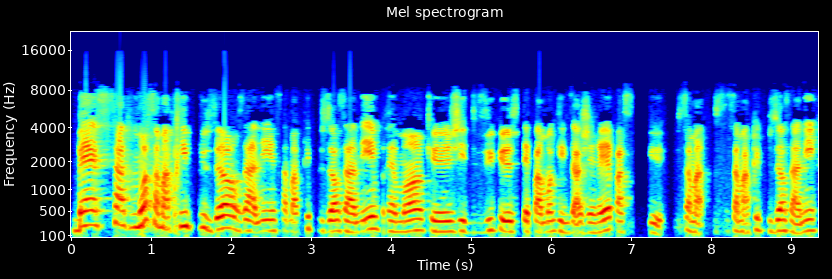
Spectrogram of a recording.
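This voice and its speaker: A woman with a Quebec French accent, a guest telling her own story in an online live interview, halting with many restarts. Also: fairly low pitch, fairly even intonation, fairly bright tone, lo-fi sound.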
